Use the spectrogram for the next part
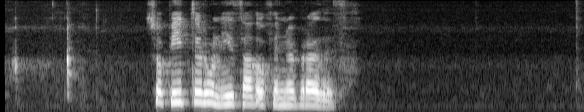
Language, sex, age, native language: Icelandic, female, 40-49, Icelandic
